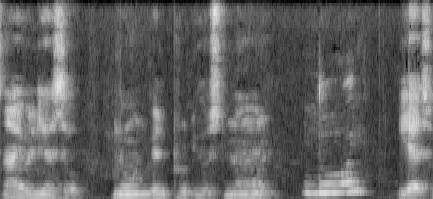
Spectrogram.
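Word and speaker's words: نون: So noon, after that, the makhraj of the pronunciation of noon, this is noon. Noon. Noon. Noon. Tongue tip touches gum line.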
